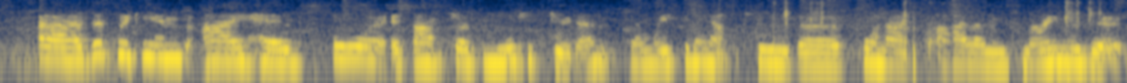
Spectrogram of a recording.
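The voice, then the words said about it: New Zealand accent. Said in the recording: “you have a lovely New Zealand accent.”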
